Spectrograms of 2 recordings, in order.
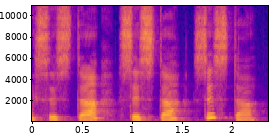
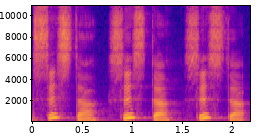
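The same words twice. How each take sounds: First: Calling sister into the cave; duck calling. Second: Softer, echoing repeat of sister; cave echo. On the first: Duck calling her sister in the cave. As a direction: call it into the dark. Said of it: "She quacked". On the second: Echo answering the duck from the cave, soft echo. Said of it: "a voice from the cave came back". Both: A narrator's reading.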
